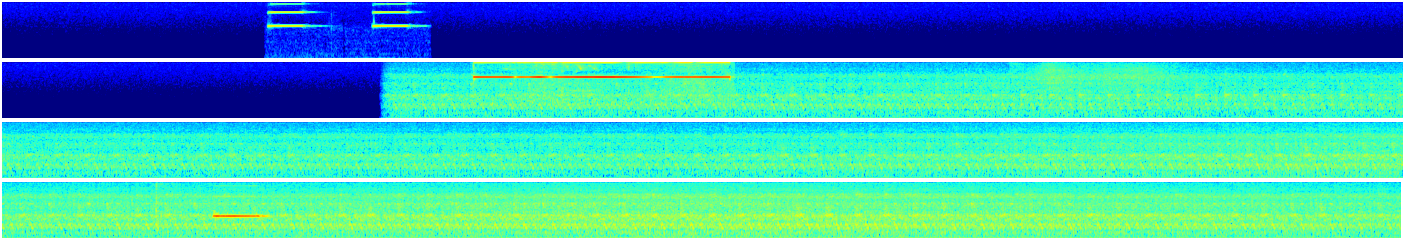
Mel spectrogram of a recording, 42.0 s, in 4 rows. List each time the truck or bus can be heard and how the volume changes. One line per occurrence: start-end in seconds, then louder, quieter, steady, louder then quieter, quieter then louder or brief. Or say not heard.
13.3-41.9 louder.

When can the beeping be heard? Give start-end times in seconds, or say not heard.
1.9-3.1, 14.0-16.0, 32.6-33.5.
